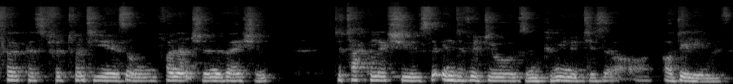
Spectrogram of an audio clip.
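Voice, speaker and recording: Speaking fairly quickly in a British accent, a woman has a medium pitch, ordinary pitch variation and a dark, mellow, somewhat breathy tone. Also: big swings in loudness. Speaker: housing charity leader. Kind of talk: conference presentation.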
